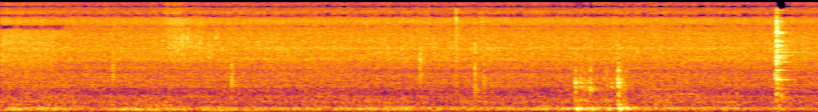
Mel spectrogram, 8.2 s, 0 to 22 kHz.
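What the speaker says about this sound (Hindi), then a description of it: "देखियो हम 2 मिनट एकरा भूज देलिए हैं बढ़िया से चला चला कर।" Potatoes fry in a pan with a soft, continuous sizzle, broken by a few light scrapes and clinks of stirring toward the end, close and quiet with no voices.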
